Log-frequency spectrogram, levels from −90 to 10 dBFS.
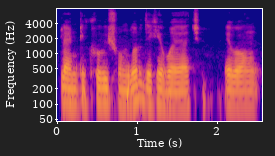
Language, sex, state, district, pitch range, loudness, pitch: Bengali, male, West Bengal, Jhargram, 90-105 Hz, -19 LUFS, 100 Hz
